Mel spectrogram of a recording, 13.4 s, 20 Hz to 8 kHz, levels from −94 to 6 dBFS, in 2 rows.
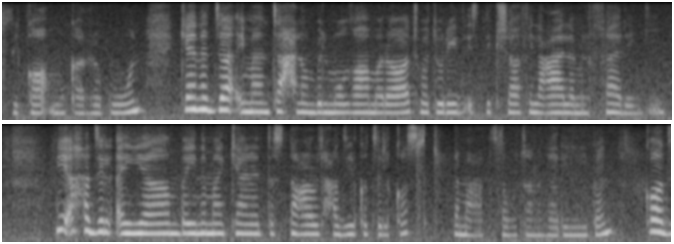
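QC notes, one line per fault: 0.0–0.10 s, 7.08–7.24 s, 11.02–11.22 s and 12.92–13.14 s, comfort noise in place of the background: in each pause the sender likely stopped transmitting under discontinuous transmission, and the receiver filled the gap with synthetic noise. The room's real background, about 24 to 26 dB below the loud speech, becomes a flat, featureless hiss for 0.1 to 0.22 s: up to about 3 dB quieter at 7.08 s, after "وتريد استكشاف العالم الخارجي" and before "احد الايام بينما كانت", and level at the opening before "مقربون كانت دائما تحلم".
10.84–10.92 s, sound dropped by the voice detector: right after "بينما كانت تستعرض حديقة", the sender's voice detector mistook part of the speech for background and likely stopped sending. About 50 ms of speech is lost, and 80 ms of steady comfort noise plays in its place. The speech gives way to smooth hiss before the detector triggers again. 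Above 8 kHz the audio is empty throughout, as expected over this G.722 call path.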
